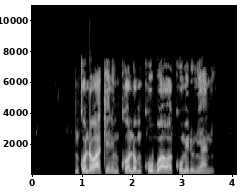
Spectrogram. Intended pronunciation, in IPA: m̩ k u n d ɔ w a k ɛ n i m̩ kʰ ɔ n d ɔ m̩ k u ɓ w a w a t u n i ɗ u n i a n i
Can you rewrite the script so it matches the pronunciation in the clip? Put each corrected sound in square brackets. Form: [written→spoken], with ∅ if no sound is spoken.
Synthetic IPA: m̩ k [u→ɔ] n d ɔ w a k ɛ n i m̩ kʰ ɔ n d ɔ m̩ k u ɓ w a w a [t→k] u [n→m] i ɗ u n i a n i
